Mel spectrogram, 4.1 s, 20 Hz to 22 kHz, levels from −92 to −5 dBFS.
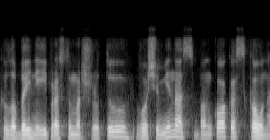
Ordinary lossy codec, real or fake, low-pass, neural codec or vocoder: Opus, 16 kbps; fake; 7.2 kHz; codec, 16 kHz, about 1 kbps, DyCAST, with the encoder's durations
